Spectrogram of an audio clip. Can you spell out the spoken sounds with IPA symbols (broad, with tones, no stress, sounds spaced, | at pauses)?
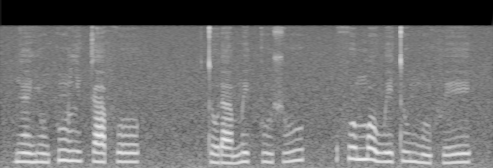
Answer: ɡ ɛ̃˨ j ũ˨ k ũ˧ l i˧ k a˧ f o˧ | t o˨ ɾ a˨ m e˧ k u˨ ʃ u˨˦ | f o˦ m ɔ˦˨ w e˧ t u˧ m ũ˨ f e˨˦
